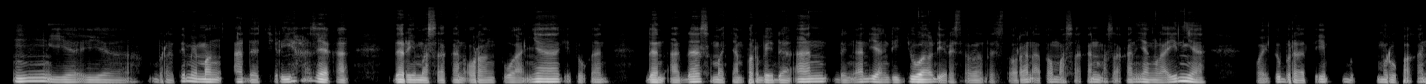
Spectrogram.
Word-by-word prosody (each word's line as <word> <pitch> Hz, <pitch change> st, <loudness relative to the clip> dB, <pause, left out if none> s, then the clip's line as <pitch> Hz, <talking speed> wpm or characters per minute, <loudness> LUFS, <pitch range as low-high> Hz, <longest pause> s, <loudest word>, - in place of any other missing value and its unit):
Mmm, 155 Hz, +3 st, +3 dB
iya 110 Hz, 0 st, 0 dB
iya. 105 Hz, -1 st, -2 dB, 0.4 s
Berarti 110 Hz, 0 st, -8 dB
memang 120 Hz, -7 st, +3 dB
ada 120 Hz, -2 st, -3 dB
ciri 115 Hz, +5 st, -1 dB
khas 160 Hz, -, -8 dB
ya, 115 Hz, -, +9 dB
Kak, -, -, -5 dB, 0.4 s
dari 110 Hz, -1 st, +5 dB
masakan 100 Hz, 0 st, 0 dB
orang 100 Hz, 0 st, -1 dB
tuanya, 120 Hz, +5 st, +3 dB
gitu 125 Hz, -5 st, -10 dB
kan, 110 Hz, +2 st, -6 dB, 0.4 s
dan 110 Hz, -1 st, +5 dB
ada 115 Hz, +5 st, +2 dB
semacam 105 Hz, -3 st, -4 dB
perbedaan 110 Hz, +8 st, +1 dB
dengan 110 Hz, +4 st, -4 dB
yang 115 Hz, -4 st, +2 dB
dijual 110 Hz, +1 st, +5 dB
di 90 Hz, -, 0 dB
restoran-restoran 100 Hz, -2 st, -6 dB
atau -, -, -5 dB
masakan-masakan 110 Hz, -, -5 dB
yang 105 Hz, -2 st, +1 dB
lainnya. 120 Hz, 0 st, +4 dB, 0.5 s
Wah, -, -, -5 dB
itu 120 Hz, -, -4 dB
berarti 115 Hz, +1 st, -2 dB
be 115 Hz, -3 st, -9 dB, 0.2 s
merupakan 110 Hz, -2 st, -3 dB
110 Hz, 145 wpm, -24 LUFS, 105-120 Hz, 0.5 s, ya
